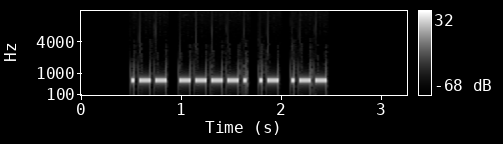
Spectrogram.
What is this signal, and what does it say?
Morse code, heard as a keyed tone, about 30 wpm, 700 Hz. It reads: W9AW
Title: Easy Call Signs Repeated 3x - 30wpm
